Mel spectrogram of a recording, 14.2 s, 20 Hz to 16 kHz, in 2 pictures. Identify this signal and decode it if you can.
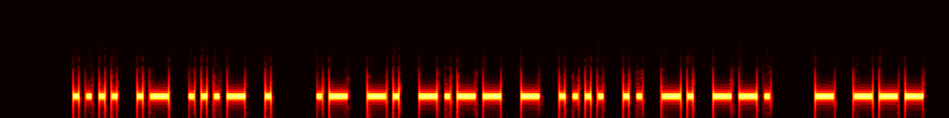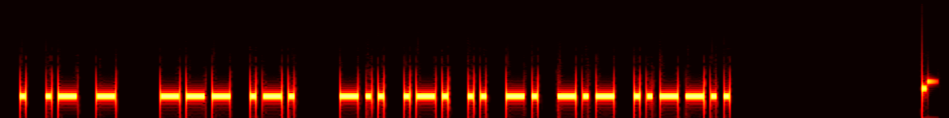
Morse code, heard as a keyed tone, about 25 wpm, 700 Hz. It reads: HAVE ANYTHING TO EAT OR DRINK?
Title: Sentences from Top 1500 Words 25wpm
